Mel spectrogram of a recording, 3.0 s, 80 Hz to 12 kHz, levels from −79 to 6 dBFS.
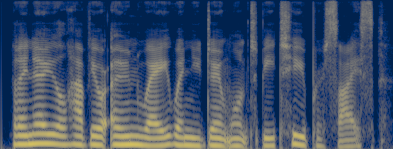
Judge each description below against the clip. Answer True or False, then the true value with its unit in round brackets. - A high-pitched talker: False (175 Hz)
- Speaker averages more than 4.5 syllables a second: True (6.8 syllables/s)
